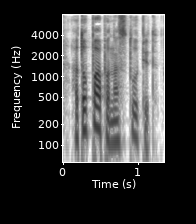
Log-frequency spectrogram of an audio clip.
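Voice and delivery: put-on high boy's question; high-pitched young boy asking gently; little boy. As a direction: ask in a high child voice. Boy talks to beetle.

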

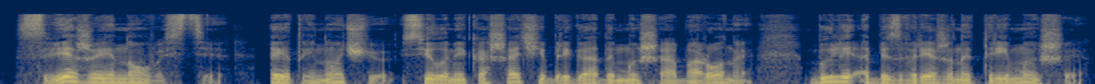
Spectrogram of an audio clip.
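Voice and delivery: cat playing a newsreader, formal and loud; pompous mock news broadcast; mock news read. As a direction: announce it like an evening bulletin. Cat reads news like announcer.

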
